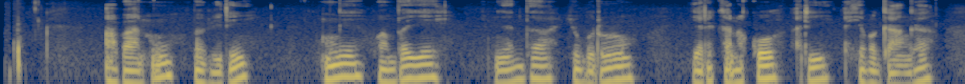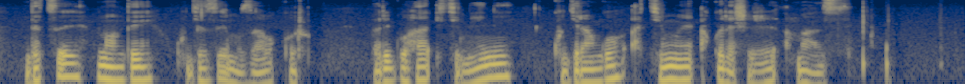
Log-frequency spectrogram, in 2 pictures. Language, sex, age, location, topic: Kinyarwanda, male, 18-24, Huye, health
